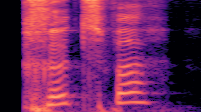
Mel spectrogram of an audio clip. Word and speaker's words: chutzpah: Chutzpah? Did I say that right? I did? That's closer. Oh, that was right.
